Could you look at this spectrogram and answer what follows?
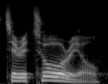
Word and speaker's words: territorial: still hasn't been resolved territorial because it's about territory so territoria can be territory stress on the first syllable o territory it's territorial territorial T tier abona is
